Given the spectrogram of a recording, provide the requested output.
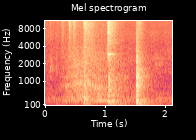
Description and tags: Drawer close
door, open, drawer, kitchen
